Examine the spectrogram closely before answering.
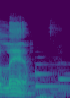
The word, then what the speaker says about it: lamb: The same for a lamb. Pas prononcer B nan mot ça.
